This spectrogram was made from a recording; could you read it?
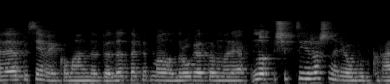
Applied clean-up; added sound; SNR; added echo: neural mask model RNNoise.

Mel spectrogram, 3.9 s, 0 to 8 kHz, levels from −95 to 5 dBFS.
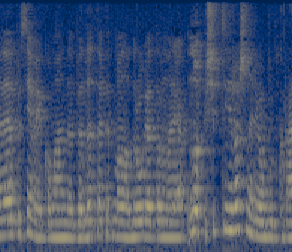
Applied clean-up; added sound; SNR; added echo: neural separator model SepFormer DNS4.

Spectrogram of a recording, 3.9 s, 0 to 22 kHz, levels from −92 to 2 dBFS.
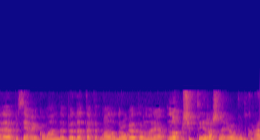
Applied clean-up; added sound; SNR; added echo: neural mask model Resemble Enhance denoiser.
